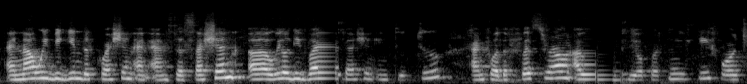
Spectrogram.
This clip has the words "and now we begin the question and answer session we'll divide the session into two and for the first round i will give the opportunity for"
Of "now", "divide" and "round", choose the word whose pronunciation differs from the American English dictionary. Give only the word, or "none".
none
